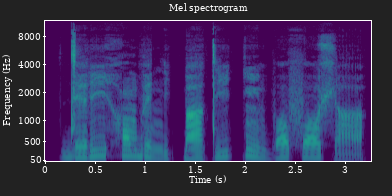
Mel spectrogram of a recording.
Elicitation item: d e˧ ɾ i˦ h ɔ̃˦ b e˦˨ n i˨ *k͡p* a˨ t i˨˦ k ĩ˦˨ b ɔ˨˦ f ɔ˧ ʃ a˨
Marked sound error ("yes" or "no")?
no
